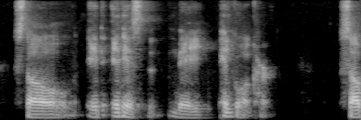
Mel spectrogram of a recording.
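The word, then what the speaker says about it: PyGWalker: the Pig worker so Pig worker is actually called the P python binding of graphic worker which you maybe you should call is p worker but you can pronounce y as I so called worker which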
